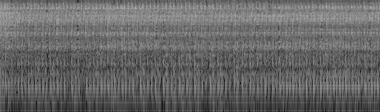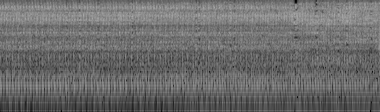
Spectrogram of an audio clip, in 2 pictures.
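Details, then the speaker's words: Troy-Bilt four-stroke weed eater after replacing yellow-tinted stale gas with fresh fuel: small engine buzzing loud and steady at constant speed, no misses or surging; runs smoothly, bad fuel had caused stumbling. "okay now let's give her a run and see if she sounds any better"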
